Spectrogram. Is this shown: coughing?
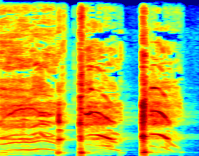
yes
